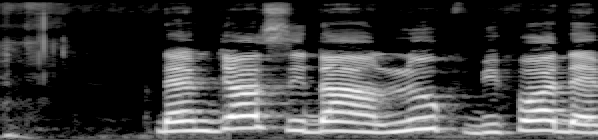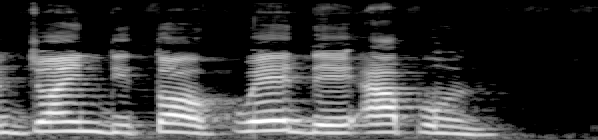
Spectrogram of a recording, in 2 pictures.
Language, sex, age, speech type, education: Nigerian Pidgin, female, 15-29, spontaneous, tertiary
